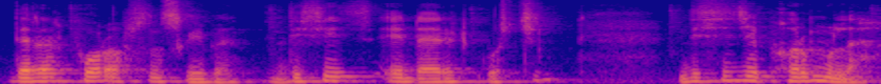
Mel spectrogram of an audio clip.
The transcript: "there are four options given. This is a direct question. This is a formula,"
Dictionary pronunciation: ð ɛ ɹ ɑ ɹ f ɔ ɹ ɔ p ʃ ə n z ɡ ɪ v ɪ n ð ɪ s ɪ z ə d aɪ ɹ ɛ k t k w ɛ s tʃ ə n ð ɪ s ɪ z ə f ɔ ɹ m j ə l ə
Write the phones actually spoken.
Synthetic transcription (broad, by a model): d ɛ ɹ ɑ ɹ p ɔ ɹ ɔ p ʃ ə n s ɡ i b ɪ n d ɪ s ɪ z ə d aɪ ɹ ɛ k t k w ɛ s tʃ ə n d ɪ s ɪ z ə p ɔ ɹ m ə l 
